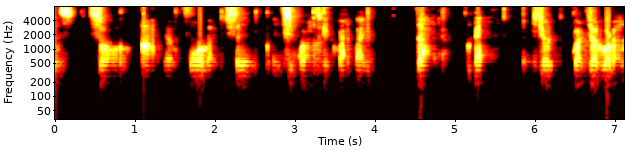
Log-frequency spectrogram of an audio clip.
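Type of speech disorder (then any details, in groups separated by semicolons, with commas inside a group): Electrolarynx speech; throat cancer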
